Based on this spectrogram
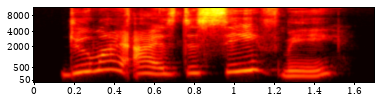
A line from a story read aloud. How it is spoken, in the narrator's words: cried I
